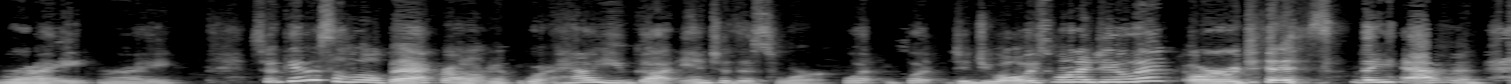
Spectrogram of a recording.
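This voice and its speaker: Somewhat breathy, the voice moves at a moderate pace through very wide pitch swings. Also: woman, fairly high pitch for a woman. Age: 60s. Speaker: online show host. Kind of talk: interview.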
